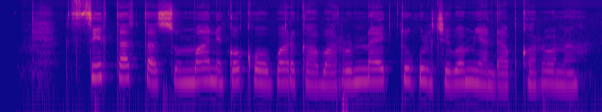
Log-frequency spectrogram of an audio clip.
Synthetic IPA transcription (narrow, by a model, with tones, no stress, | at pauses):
sɪ˦ta˦ta˨su˨ma˦nɪ˨kɔ˦kʰɔ˨ba˦ɾka˨ba˨ɾu˦nːa˦ɛ˦k̚tu˦ku˦lt͡ʃe˨ba˦mia˨nda˨pkɔ˨ɾɔ˦na˨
